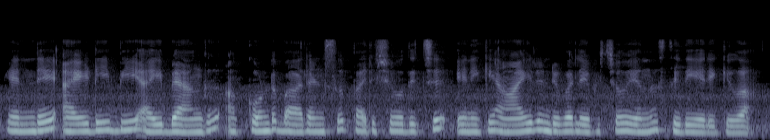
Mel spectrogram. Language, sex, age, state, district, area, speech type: Malayalam, female, 30-45, Kerala, Thiruvananthapuram, rural, read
